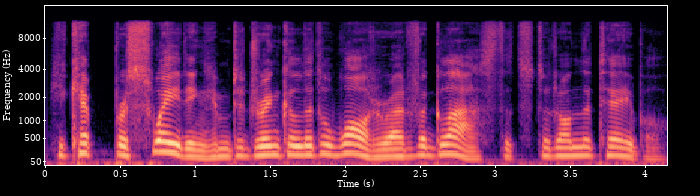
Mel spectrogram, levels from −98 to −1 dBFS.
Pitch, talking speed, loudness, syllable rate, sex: 145 Hz, 260 wpm, -18 LUFS, 5.7 syllables/s, male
